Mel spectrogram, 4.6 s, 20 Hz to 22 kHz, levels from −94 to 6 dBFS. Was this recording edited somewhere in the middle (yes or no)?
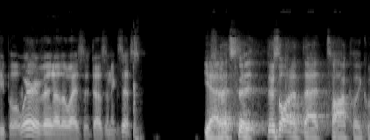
no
